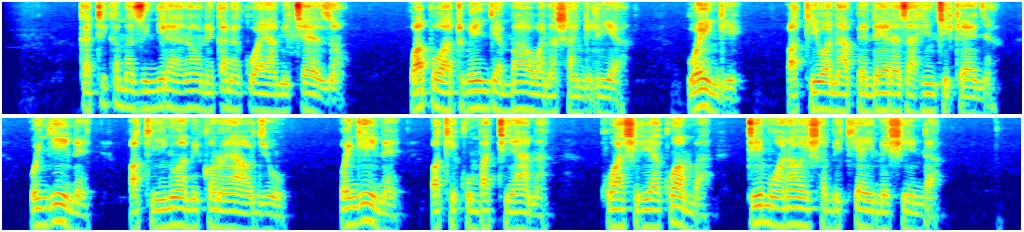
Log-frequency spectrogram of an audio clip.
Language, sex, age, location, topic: Swahili, male, 18-24, Kisii, government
